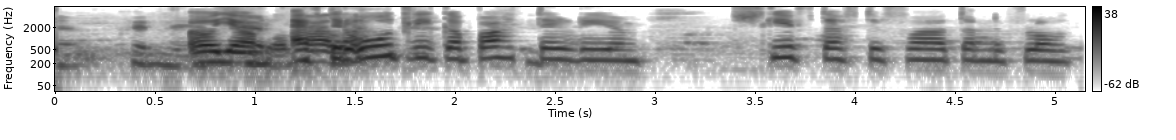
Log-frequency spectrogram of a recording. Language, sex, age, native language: Icelandic, female, 18-19, Lithuanian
